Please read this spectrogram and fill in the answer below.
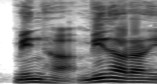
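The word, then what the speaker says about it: מנחה: 소제는 히브리어로 민하입니다. 민하. 한국 드라마에 나오는 여자 배우 이름 민하라는 이름이 또 많죠. 그 발음 그대로예요.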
